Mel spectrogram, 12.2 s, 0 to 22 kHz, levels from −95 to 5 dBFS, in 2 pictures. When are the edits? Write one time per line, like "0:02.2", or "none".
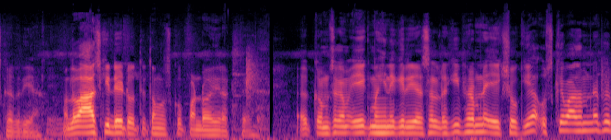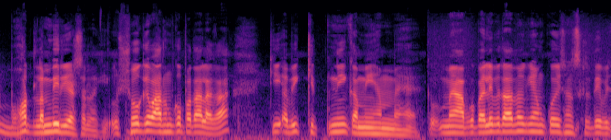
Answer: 0:02.8
0:10.4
